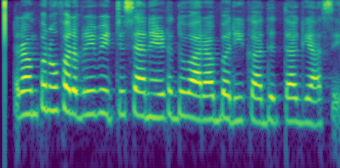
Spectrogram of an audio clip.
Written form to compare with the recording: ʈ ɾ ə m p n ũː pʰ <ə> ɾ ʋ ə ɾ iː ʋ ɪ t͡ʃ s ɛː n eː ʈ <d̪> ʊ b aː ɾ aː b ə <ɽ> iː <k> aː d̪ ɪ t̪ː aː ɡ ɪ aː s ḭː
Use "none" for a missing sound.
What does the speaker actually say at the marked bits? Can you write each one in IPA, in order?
ə, d̪, ɾ, k

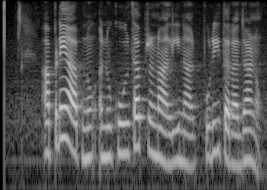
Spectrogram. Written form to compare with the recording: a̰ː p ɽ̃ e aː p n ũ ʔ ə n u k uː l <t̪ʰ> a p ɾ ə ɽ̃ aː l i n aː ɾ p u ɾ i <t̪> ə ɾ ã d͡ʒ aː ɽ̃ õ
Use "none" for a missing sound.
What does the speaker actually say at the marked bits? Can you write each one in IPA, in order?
t̪, t̪

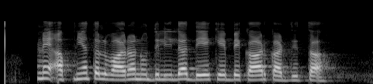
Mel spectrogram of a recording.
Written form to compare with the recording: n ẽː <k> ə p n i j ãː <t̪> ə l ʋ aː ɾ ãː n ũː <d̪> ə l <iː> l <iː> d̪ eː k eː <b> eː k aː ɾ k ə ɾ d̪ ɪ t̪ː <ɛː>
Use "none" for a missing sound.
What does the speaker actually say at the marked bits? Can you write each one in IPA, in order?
ʔ, t̪, d̪, iː, aː, b, aː

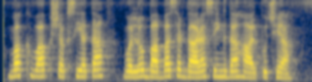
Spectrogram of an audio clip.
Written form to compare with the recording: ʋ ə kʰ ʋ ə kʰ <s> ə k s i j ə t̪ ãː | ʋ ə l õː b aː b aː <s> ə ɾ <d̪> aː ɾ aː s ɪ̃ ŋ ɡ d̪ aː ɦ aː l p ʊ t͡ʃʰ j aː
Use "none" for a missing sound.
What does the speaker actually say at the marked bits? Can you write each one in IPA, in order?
ʃ, s, d̪

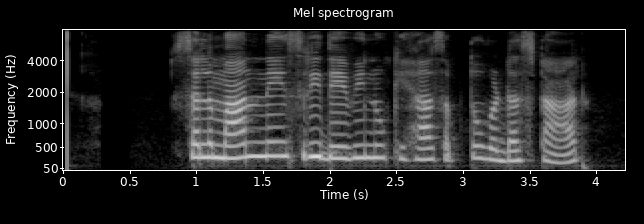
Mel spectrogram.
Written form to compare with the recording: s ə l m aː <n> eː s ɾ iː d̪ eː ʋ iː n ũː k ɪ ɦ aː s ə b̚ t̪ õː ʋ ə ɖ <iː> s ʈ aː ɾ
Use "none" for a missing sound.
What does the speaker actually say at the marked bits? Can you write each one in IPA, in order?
nː, aː

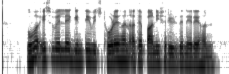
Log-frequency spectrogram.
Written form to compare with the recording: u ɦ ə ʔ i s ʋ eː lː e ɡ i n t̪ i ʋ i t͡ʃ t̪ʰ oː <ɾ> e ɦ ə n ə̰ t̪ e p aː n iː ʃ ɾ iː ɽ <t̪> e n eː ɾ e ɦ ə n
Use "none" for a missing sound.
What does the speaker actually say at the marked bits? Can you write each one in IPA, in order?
ɽ, d̪

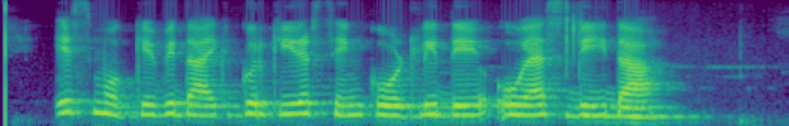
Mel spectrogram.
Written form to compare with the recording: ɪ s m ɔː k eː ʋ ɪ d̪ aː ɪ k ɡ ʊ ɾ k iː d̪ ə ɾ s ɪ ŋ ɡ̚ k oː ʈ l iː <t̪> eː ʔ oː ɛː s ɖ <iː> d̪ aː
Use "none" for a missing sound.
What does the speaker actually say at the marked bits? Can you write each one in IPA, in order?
d̪, iː

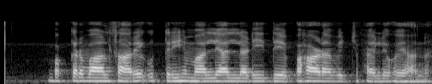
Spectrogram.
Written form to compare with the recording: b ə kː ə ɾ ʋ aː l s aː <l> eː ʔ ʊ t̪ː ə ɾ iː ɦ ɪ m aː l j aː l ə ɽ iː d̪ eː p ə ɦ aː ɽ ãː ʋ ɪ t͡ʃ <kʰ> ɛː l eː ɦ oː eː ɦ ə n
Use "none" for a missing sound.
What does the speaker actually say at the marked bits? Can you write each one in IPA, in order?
ɾ, pʰ

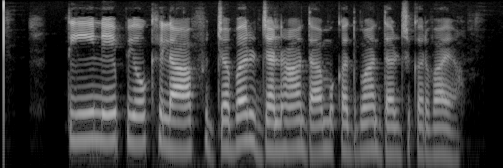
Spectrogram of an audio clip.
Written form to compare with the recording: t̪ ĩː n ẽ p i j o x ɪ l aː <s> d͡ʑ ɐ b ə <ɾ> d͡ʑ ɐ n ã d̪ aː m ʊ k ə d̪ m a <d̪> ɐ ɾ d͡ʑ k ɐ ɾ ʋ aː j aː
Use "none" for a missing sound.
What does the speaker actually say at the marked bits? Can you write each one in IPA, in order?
f, ɾ, d̪

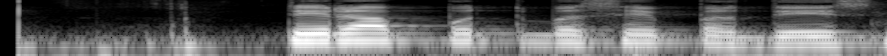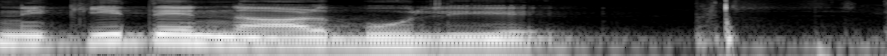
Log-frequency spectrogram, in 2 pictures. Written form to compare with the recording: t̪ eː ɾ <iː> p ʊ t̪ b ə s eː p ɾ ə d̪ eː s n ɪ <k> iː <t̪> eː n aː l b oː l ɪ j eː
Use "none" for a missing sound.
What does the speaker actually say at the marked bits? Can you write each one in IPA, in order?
aː, k, d̪

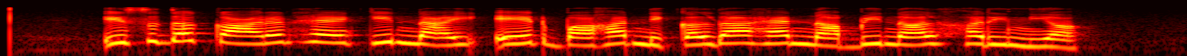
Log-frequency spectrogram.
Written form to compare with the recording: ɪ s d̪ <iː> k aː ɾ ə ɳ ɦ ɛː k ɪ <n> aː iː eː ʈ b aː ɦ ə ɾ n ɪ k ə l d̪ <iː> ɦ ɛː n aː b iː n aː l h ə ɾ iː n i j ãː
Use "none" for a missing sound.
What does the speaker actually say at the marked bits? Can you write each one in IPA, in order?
aː, n, aː

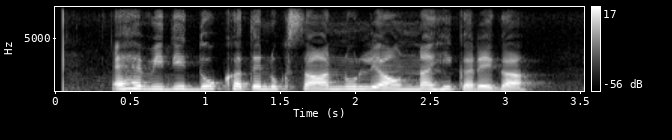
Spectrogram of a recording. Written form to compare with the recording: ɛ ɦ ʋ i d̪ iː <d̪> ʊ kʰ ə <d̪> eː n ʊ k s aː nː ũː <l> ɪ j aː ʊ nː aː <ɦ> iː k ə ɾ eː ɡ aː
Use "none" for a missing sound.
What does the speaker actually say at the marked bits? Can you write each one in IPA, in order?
d̪, t̪, l, ɦ

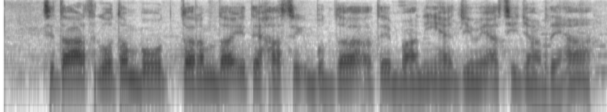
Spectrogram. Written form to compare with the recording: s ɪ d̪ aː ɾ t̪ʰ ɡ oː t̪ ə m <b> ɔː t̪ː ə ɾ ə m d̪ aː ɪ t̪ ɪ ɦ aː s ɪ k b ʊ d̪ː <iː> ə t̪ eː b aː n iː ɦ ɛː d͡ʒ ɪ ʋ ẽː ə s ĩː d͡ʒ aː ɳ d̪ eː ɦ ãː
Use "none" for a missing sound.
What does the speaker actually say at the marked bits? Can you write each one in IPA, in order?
b, aː

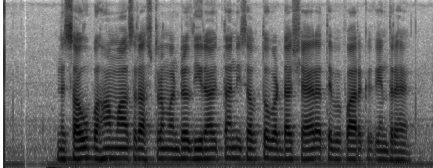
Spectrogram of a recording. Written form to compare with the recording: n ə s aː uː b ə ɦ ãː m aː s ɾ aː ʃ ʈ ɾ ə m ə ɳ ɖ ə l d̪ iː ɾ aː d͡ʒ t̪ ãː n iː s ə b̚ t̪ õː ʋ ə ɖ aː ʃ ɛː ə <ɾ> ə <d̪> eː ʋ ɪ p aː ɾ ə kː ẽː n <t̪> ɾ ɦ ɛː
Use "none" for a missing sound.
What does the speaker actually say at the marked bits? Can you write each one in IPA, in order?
ɾ, t̪, d̪

